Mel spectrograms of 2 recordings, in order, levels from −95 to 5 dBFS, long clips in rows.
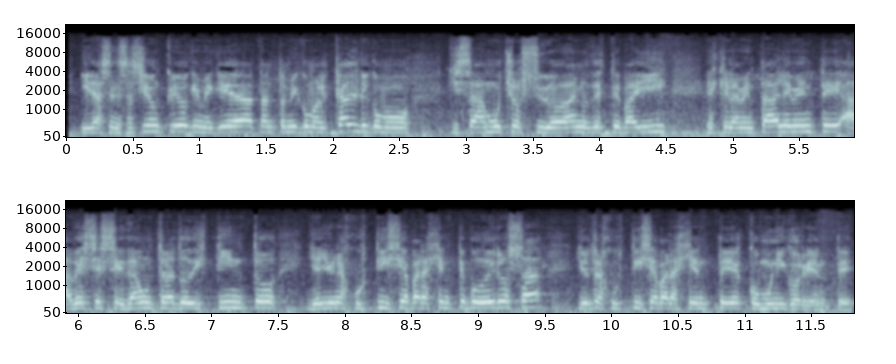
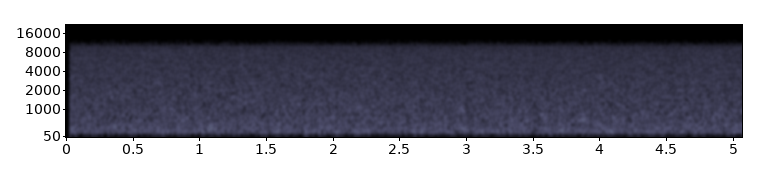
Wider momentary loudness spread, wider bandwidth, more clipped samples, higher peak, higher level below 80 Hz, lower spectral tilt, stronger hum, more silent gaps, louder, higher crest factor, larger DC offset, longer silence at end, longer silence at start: first, 4 LU vs 0 LU; first, 14.5 kHz vs 13 kHz; neither; first, 0 dBFS vs -40 dBFS; first, -34 dBFS vs under -90 dBFS; first, -4 dB/octave vs -1.5 dB/octave; neither; neither; first, -13 LUFS vs -50 LUFS; about the same, 14 dB vs 14 dB; neither; about the same, 0 s vs 0 s; about the same, 0 s vs 0 s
